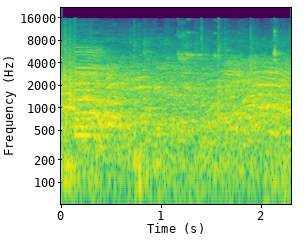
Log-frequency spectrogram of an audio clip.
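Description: A basketball bouncing on a gym floor during live play, with voices from players and spectators echoing in the gym.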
